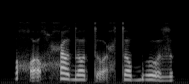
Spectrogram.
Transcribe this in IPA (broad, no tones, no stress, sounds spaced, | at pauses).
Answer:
χ o̰ χ ħ o d o t o̰ ħ t o bʱ u z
